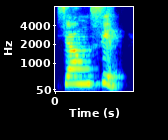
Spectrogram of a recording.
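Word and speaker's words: 相信: 相信 Sin, jangan biarin dia naik Ibu. Jadi tekan ada 4 ya di belakang. Xiang sin.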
